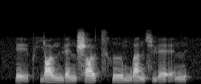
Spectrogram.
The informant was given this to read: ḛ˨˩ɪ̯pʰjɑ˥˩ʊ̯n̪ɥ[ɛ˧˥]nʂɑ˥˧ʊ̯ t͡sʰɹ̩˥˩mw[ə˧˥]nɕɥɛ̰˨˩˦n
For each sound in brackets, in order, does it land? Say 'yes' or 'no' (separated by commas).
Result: yes, no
